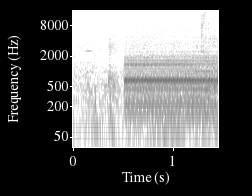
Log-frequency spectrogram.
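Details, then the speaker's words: 1957 Chevy Bel Air after the carburetor was rebuilt and remounted: the electric fuel pump clicks on and settles into a steady, even mid-pitched buzz with no surging. It runs normally with pressure at the regulator and no leaks at the bowls. "okay you may be able to hear this you may not be able to hear it but you can hear the fuel pump running we do have physical pressure at the regulator"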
